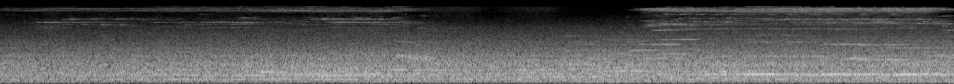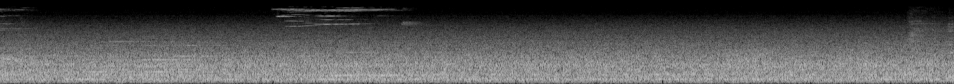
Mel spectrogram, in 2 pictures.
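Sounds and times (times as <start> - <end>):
train rumbling into a station: 0.0 - 19.0
high-pitched train wheel squeals: 0.1 - 4.6, 6.2 - 10.0, 12.2 - 13.8.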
